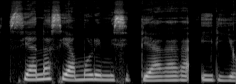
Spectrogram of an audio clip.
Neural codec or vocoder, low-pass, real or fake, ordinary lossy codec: none; none; real; none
